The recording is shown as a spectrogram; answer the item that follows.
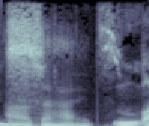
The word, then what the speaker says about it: aldehydes: Aldehydes? – Aldehydes.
